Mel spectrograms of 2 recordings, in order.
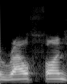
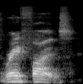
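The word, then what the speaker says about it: Ralph Fiennes: to them yeah um it's also ralph finds ray finds someone else is it yeah all right go on um i'm pretty sure i'm pretty sure that's just how you pronounce that name he's got a very long name yeah it's ray fines that's that guy how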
